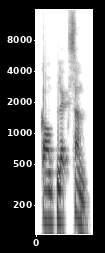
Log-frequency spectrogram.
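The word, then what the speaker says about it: complexion: और इसे पढ़ना है कॉम्प्लेक्शन।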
